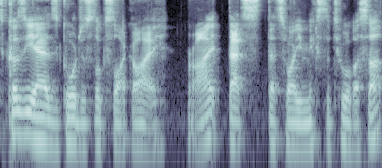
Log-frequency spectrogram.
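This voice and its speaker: On a very clean recording with a silent background, a man speaks with an Australian accent. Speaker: video game streamer. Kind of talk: live gameplay stream commentary. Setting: live stream.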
